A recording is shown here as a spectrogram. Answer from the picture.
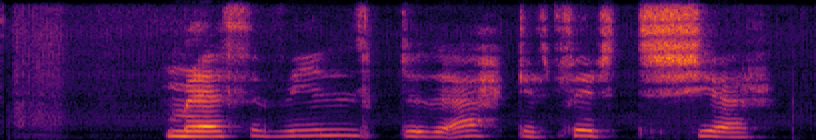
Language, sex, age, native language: Icelandic, female, 8, Icelandic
